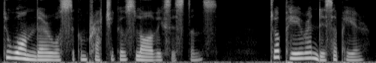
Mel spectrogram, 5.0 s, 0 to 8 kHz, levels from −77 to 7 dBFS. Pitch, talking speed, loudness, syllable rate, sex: 190 Hz, 130 wpm, -21 LUFS, 5.2 syllables/s, female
